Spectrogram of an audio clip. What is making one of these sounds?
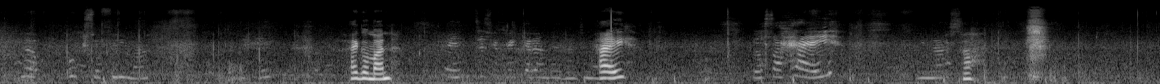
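A young woman speaks and exclaims with animation close by.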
